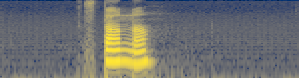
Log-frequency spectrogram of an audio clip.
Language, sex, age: Swedish, female, 33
